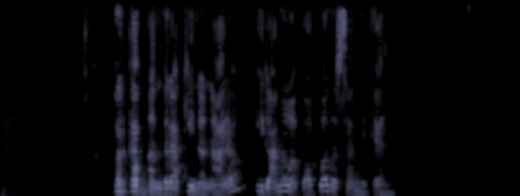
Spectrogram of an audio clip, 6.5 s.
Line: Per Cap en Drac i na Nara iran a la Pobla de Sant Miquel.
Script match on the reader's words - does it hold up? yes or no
yes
